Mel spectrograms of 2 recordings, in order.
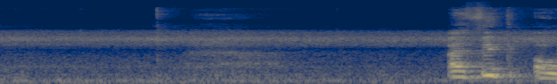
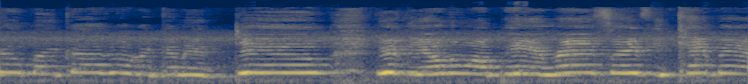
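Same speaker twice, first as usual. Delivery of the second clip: panicked friend; 9 semitones higher than usual. Retold or imitated. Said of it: "I remember Ashley was crying".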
